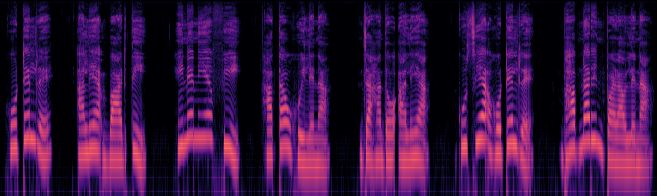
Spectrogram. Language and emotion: Santali, sad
